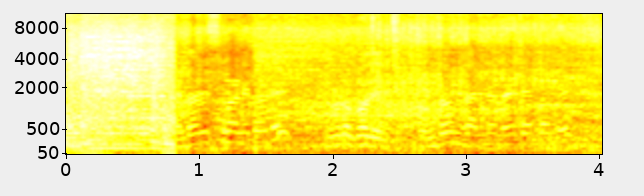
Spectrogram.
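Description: Loud news theme music that stops abruptly with a noisy hit under a second in. Street sound follows: voices talking over running vehicle engines.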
